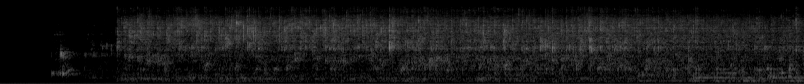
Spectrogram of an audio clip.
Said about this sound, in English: Okay, I think we're only supposed to fill up the tub a couple of inches, so this should be enough water.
